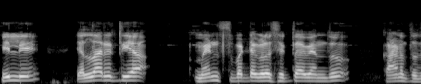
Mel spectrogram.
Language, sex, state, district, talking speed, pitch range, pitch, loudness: Kannada, male, Karnataka, Koppal, 100 wpm, 160-185 Hz, 170 Hz, -14 LUFS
